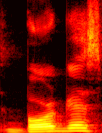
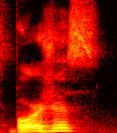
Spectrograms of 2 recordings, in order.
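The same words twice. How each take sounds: First: Borges with a hard g, BOR-guss, higher pitch; Borges tried with the g of "go"; trying a pronunciation. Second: Borges tried with g like the s in "measure"; trying a pronunciation. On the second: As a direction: say Borges as BOR-zhuss, tentatively. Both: Shown as a demonstration. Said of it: "how do you say Borges".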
